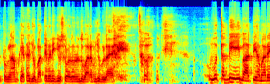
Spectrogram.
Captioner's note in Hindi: हंसी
